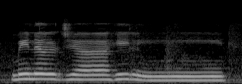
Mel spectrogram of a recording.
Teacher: जीम के ऊपर खड़ी ज़बर है, एक हरकत लंबा करेंगे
